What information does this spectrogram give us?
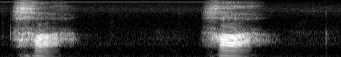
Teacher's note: when you have the air which is coming from Below passes before the vocal folds are starting to vibrate then it results in a breathy attack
